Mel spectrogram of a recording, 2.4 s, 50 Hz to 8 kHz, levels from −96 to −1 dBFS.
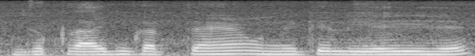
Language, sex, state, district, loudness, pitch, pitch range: Hindi, male, Odisha, Khordha, -13 LUFS, 155 Hz, 150-160 Hz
